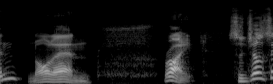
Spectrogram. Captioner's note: blank Audio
